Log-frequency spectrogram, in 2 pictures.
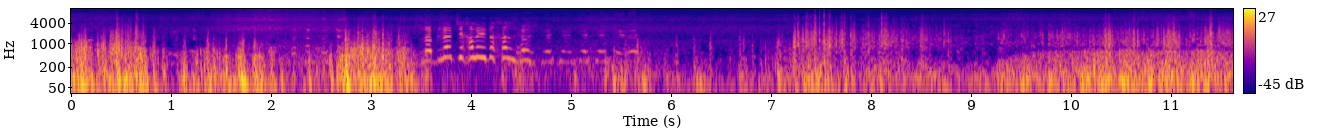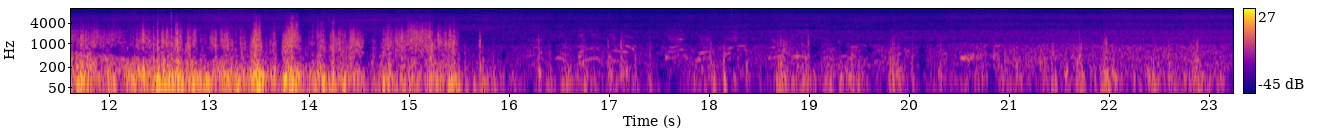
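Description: Several men talk excitedly nearby.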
